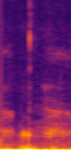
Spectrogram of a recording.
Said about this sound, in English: that was my cat purring. He might be doing that through the whole thing, and I hope it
